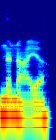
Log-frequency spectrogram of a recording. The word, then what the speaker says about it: Naya: forgive me dearest Naya there it is pronounced Naya the emphasis on the first that is speared through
